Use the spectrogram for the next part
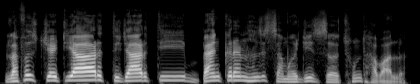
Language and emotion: Kashmiri, neutral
